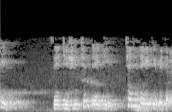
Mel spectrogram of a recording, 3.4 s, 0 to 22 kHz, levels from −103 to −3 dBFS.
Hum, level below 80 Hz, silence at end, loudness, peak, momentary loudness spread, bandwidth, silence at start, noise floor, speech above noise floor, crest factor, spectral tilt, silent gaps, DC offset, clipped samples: none; -40 dBFS; 0 s; -13 LUFS; 0 dBFS; 11 LU; 5.8 kHz; 0 s; -37 dBFS; 25 dB; 14 dB; -6 dB/octave; none; under 0.1%; under 0.1%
